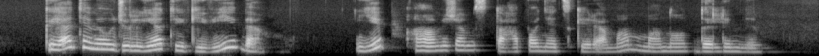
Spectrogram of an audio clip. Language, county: Lithuanian, Šiauliai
